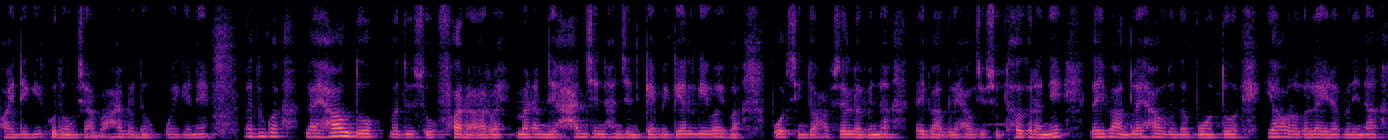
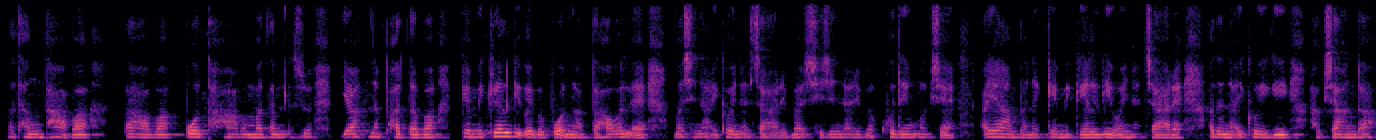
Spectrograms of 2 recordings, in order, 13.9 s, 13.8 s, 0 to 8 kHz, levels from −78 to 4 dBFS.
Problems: none marked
